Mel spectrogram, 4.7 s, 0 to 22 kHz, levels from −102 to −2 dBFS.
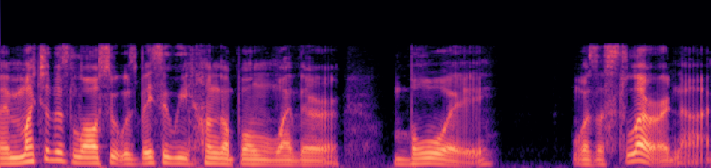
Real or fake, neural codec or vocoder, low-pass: fake; codec, 16 kHz, 8 kbps, FreqCodec, larger model; 7.2 kHz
